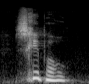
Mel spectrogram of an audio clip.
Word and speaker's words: Schiphol: Okay, properly in Dutch, how would I say that? – Schiphol. – Yeah, and Rotterdam? – Rotterdam.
